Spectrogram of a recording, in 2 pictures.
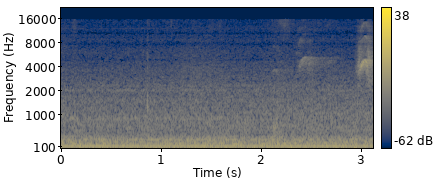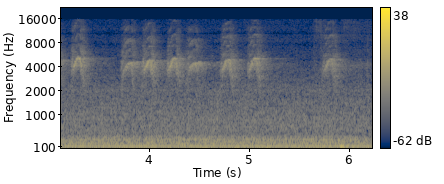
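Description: A run of short, high chirps like a small bird's, about three a second, starting a little over two seconds in and stopping near the end, over a steady low hum.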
